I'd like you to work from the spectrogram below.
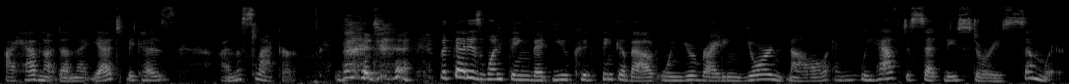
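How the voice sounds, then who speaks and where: A woman author who is losing her voice gives a casual recorded presentation, chatty and self-deprecating, with some words coming out breathy and whispered. Her voice is mid-range and animated, at normal speed.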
